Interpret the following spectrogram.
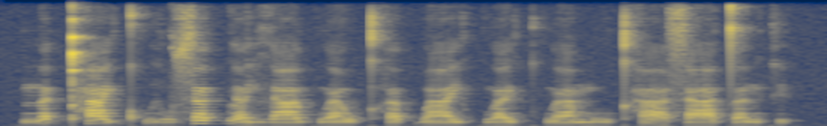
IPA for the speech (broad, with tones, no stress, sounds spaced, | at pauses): n̪ ɐ˨˥ t̚ pʰ aː˧ j kʷʰ iː˨ w s ɐ˥ t̚ l ɐ˨˧ j l aː˥ kʷ aː˨˥ w kʰ ɐ˨ p̚ w aː˨˥ j kʷ aː˧ j kʷʰ aː˨˥ m uː˨˧ kʰ aː˨˩ s aː˥ t̪ ɐ˥ n k ɪ˧ k̚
